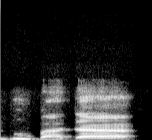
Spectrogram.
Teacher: bertemu dengan alif kemudian Diwa atau diberhentikan maka yang tadinya lubadan ketika berhenti pada kalimat ini menjadi lubada panjangnya dua harakat saja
